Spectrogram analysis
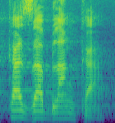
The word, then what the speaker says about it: Casablanca: kuliah nama negaranya Maroko ibukotanya tulisannya Casablanca cara bacanya Kasablanka Kaza artinya rumah Blanca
